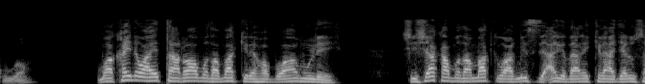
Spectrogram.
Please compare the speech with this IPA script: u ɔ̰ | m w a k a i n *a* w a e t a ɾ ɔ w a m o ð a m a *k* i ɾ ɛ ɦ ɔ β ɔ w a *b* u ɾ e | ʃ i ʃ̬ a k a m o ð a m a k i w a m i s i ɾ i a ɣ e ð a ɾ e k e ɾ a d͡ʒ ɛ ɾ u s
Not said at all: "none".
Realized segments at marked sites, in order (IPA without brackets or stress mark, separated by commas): e, k, m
